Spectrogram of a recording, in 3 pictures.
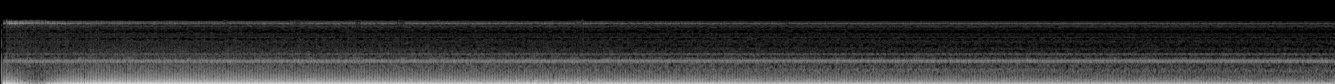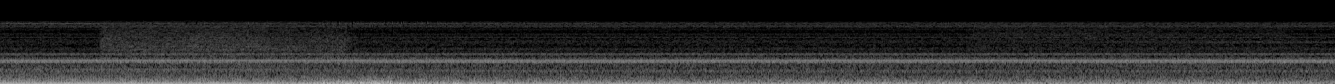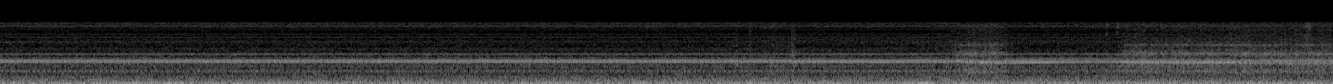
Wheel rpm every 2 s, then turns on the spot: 0, 0, 0, 0, 0, 0, 0, 0, 0, 0, 0, 0, 0, 0, 0, 0, 0, 0, 10, 30.
36-40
